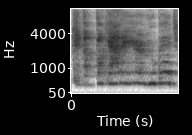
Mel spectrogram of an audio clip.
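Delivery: high, loud, furious angry yell.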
